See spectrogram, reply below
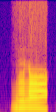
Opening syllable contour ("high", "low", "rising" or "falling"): high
